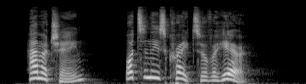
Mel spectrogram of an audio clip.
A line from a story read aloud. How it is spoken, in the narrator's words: She called out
